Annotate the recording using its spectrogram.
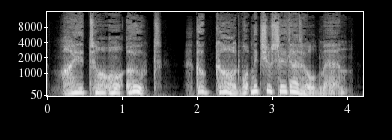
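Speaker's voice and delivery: gasped words. The narrator reads the older officer's reply to the old man: gasping. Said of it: "The older officer gasped".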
